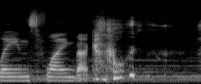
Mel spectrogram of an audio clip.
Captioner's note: laughs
